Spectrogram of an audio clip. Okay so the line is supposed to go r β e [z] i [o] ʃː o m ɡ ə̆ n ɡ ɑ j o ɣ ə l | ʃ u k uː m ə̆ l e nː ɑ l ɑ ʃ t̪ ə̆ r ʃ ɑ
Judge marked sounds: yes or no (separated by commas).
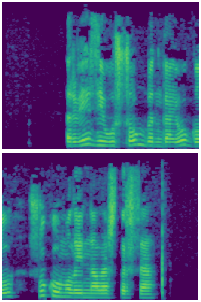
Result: yes, no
